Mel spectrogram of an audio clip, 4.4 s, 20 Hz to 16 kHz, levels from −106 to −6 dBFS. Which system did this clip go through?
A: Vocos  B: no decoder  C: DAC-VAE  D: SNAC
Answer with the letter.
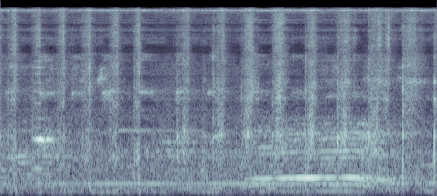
C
